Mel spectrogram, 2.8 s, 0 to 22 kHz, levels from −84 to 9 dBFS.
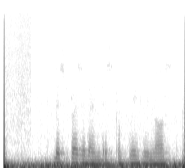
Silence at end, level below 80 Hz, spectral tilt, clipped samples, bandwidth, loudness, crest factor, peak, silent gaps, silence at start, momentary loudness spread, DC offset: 0 s; -26 dBFS; -8 dB/octave; under 0.1%; 7 kHz; -29 LUFS; 18 dB; -6 dBFS; none; 0.05 s; 5 LU; under 0.1%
